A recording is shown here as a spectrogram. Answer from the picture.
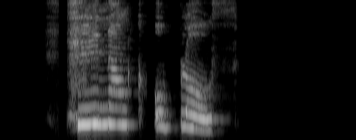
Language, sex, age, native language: Icelandic, female, 7, Icelandic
